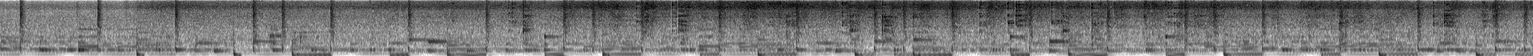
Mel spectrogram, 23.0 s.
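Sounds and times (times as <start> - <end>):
background music: 0.0 - 23.0
chicken and vegetables sizzling: 0.0 - 23.0
metal spatula scraping pan: 8.9 - 18.4, 21.4 - 22.5.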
